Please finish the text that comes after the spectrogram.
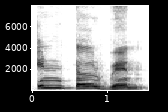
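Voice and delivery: Intervene slowly in syllables, weight on वेन; stress on last syllable. Shown as a demonstration. Teacher giving an anapest example, slow stress on वेन in intervene. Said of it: "मैं इसको कैसे बोल रहा हूँ".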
